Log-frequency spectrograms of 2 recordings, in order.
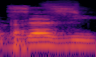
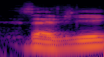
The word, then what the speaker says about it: Xavi: Il n'y a pas le R. Xavi. C'est comme Xa. Puis après ça, il y a Vi. OK, Xavier.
